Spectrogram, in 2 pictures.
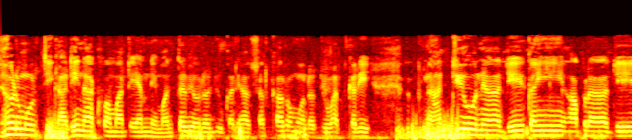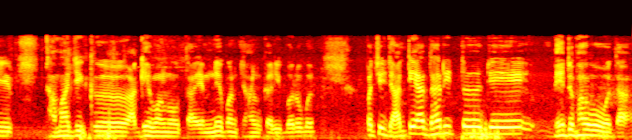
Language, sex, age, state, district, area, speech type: Gujarati, male, 60+, Gujarat, Morbi, rural, spontaneous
